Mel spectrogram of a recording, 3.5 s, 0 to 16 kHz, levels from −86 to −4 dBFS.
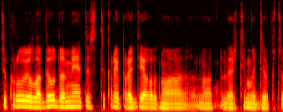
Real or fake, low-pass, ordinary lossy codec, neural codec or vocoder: real; 14.4 kHz; Opus, 24 kbps; none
